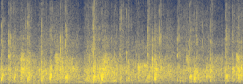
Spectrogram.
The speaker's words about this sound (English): The pastor is clapping. Give it up to him. Give it up to him. He's clapping.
